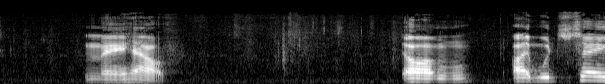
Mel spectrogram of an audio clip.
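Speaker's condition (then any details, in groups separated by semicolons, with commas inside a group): Cerebral palsy; needs ramps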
